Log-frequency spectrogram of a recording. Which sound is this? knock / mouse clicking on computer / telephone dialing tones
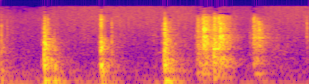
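knock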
